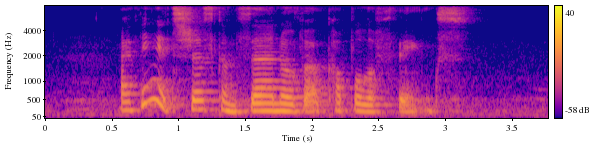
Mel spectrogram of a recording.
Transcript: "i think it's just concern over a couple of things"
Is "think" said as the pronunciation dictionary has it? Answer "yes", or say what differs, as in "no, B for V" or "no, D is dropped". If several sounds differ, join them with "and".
yes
